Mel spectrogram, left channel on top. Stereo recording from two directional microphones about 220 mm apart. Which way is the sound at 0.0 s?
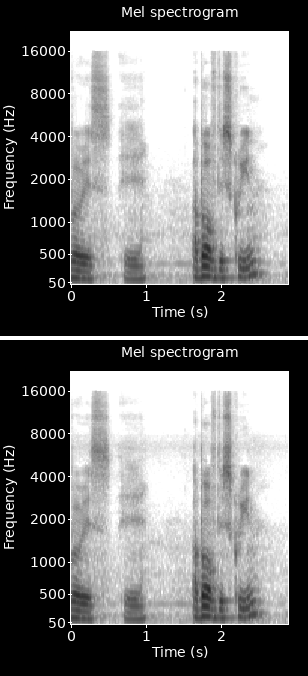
5° right (ahead or behind).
